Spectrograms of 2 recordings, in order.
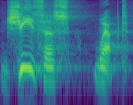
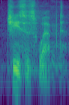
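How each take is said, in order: First: Very slow, each word drawn out; slow solemn Jesus wept. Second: Breathy whisper of the two words; Jesus wept. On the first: Preacher to congregation, slow and solemn. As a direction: lay the two words down slowly. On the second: Preacher to the grieving, whispered softly. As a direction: let it fall to a near whisper. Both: Shown as a demonstration.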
